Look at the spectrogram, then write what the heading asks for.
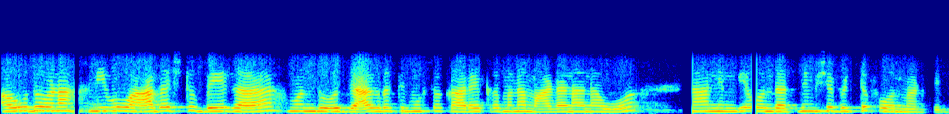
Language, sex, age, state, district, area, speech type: Kannada, female, 18-30, Karnataka, Mandya, rural, conversation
